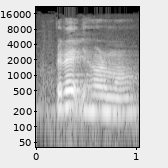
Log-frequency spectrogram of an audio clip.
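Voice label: Santali female pregnant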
